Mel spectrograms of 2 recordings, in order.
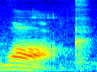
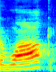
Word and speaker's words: walk: but don't pronounce it walk right we walk and talk and chalk those all have alk but the l is silent walk walk away aware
